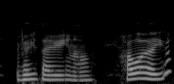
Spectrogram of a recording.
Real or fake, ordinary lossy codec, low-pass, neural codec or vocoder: fake; none; 7.2 kHz; vocoder, 22.05 kHz, 80 mel bands, Vocos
